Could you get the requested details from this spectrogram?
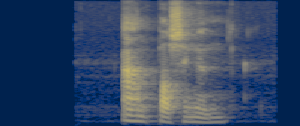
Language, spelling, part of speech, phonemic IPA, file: Dutch, aanpassingen, noun, /ˈampɑsɪŋə(n)/, Nl-aanpassingen.ogg
- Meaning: plural of aanpassing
